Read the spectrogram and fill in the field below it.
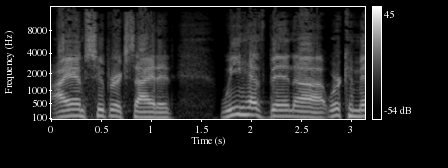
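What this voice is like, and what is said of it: Usual voice. Nothing is said of it.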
